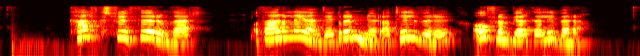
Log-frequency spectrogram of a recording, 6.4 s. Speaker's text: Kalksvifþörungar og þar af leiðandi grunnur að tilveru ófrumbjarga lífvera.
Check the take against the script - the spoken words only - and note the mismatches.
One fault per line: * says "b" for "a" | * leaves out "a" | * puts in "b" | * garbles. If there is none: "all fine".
all fine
